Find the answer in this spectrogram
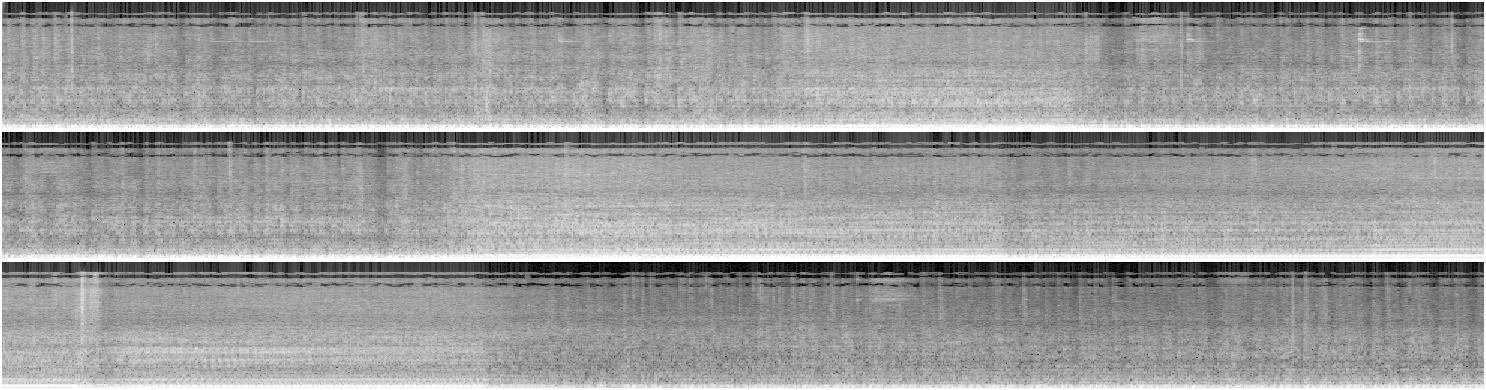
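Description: Fox-body Ford Mustang engine heard from inside the cabin as the car accelerates through the gears. The engine note climbs in pitch and drops at each shift, several times over, then falls off and goes quieter near the end as the throttle is lifted.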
